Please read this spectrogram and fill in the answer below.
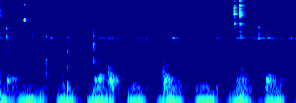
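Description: A few faint computer-mouse clicks over a low hum, close to silence.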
